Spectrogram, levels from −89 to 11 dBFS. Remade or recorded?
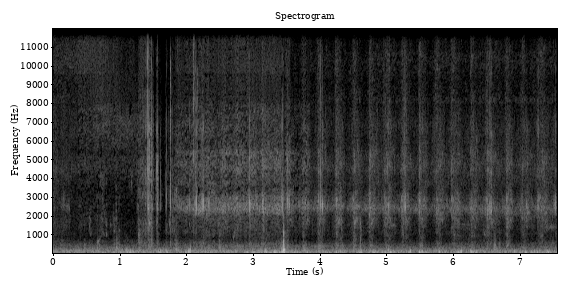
recorded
